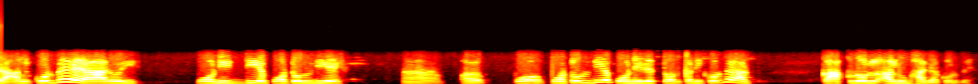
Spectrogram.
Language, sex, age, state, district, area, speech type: Bengali, female, 45-60, West Bengal, Kolkata, urban, conversation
